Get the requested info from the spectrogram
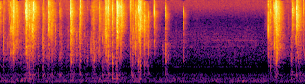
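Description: Clear plastic wrapping crinkling as a wrapped item is handled and opened by hand: quick crackling rustles for about three seconds, a short lull, then another crinkle near the end.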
